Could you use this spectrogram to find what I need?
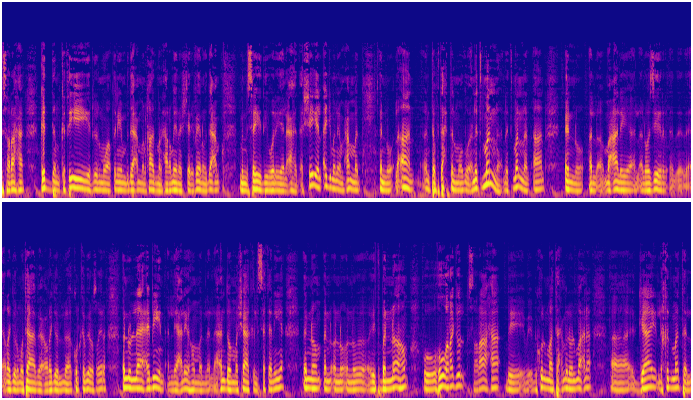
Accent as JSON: {"language": "Arabic", "country": "Saudi Arabia", "said": "احنا كسعوديين"}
